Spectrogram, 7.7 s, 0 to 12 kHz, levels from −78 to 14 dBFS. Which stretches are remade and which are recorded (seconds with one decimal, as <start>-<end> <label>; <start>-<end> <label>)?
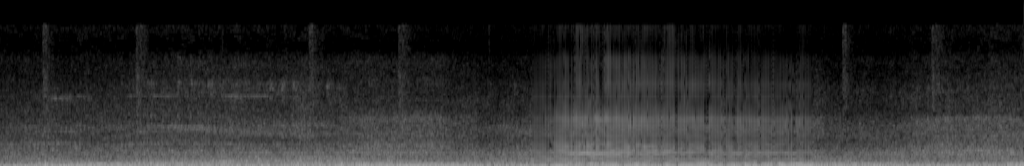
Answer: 0.0-4.0 recorded; 4.0-6.1 remade; 6.1-7.7 recorded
